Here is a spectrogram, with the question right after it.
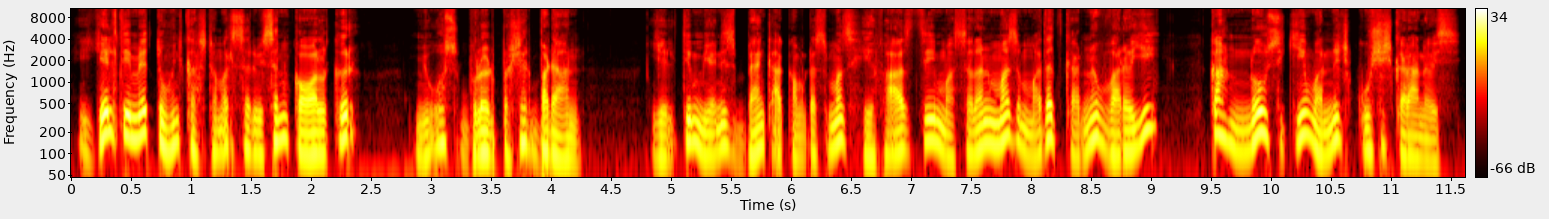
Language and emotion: Kashmiri, angry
